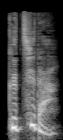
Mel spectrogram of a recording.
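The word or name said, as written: 글자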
